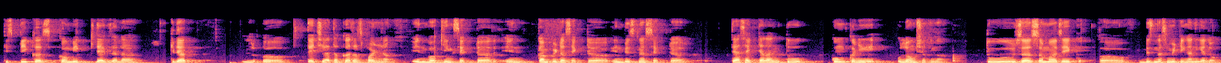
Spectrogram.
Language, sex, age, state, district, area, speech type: Goan Konkani, male, 18-30, Goa, Tiswadi, rural, spontaneous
